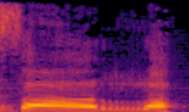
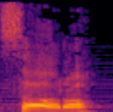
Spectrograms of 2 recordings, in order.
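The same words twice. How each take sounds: First: The r sound is doubled and held longer. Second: The r sound is short and single. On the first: The speaker calls it right. "هي اسمها ساره" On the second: The speaker calls it wrong. "بنقول ساره، غلط"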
